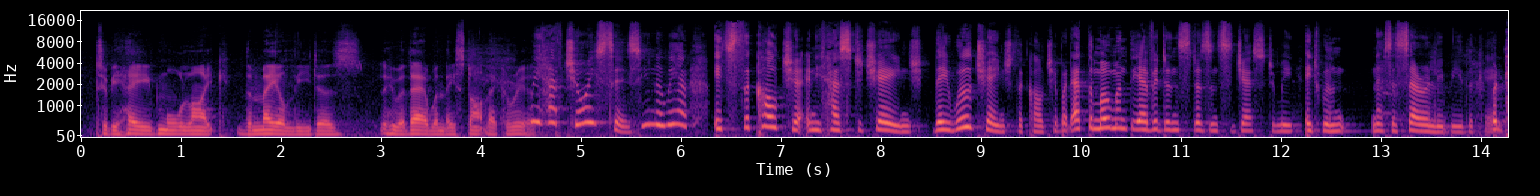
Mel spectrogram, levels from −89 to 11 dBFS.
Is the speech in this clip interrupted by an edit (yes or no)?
yes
